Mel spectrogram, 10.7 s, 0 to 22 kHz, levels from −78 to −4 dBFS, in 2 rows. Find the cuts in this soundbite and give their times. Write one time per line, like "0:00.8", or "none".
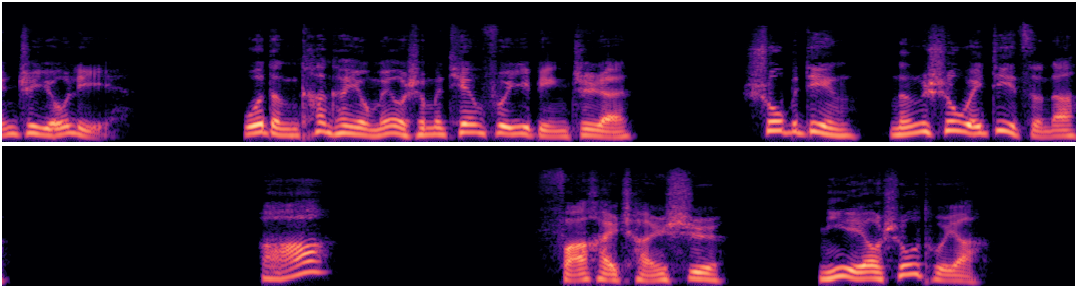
none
